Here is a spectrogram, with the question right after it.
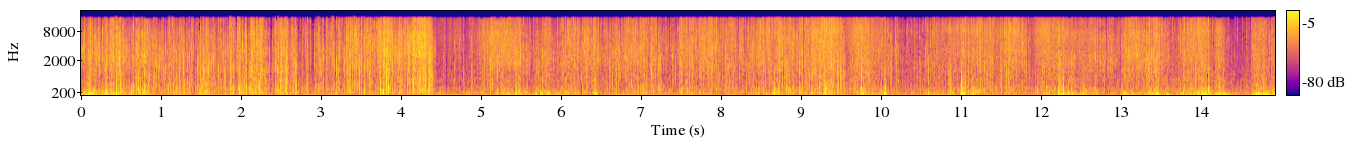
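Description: A clear, thin plastic shower cap is crumpled in the hands, then pulled and crinkled with fingers and nails. The result is a steady, dense crackle of bright, papery crinkling with a low rumble beneath it and occasional sharper snaps.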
